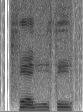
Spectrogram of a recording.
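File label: "fu" bopomofo, Chinese; phonetics; bpmf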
